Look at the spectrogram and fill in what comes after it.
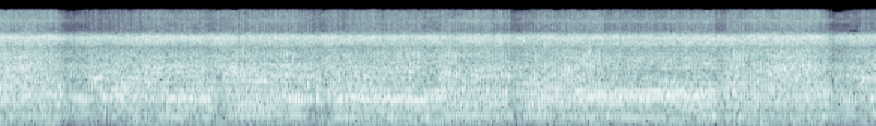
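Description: Rhinoceros sound clip: a loud, steady, rough noise with a strong high hiss and a faint wavering low tone under it. It runs on without pauses, with a brief dip about half a second in and another near the end.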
